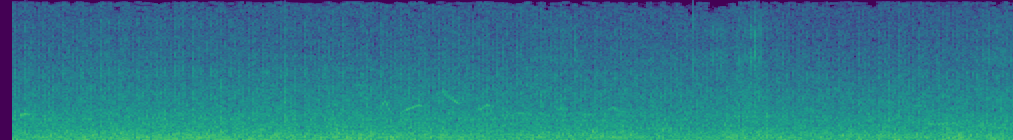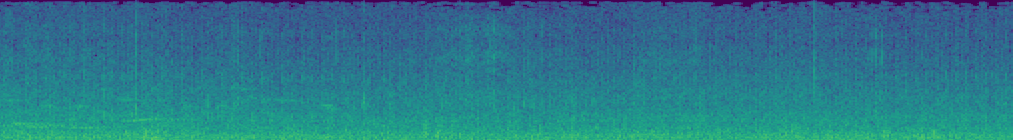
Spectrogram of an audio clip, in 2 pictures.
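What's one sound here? Tyres squelch and grind through mud.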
